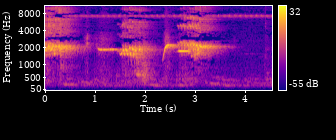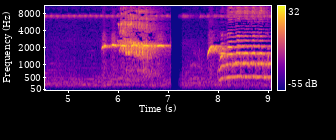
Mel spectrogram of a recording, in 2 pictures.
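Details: Red-breasted parakeet calling actively at night: clear whistled notes near two kilohertz alternate with short harmonic squawks, then a brief pause before a louder burst of layered, nasal calls, over a steady faint high-pitched tone.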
